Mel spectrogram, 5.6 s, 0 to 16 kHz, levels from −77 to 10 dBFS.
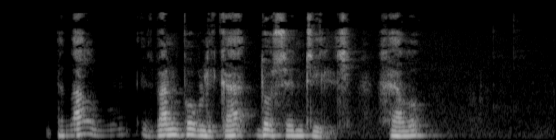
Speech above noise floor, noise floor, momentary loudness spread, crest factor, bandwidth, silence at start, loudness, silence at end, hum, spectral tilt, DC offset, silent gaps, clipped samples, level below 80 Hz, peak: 36 dB; -58 dBFS; 17 LU; 20 dB; 11.5 kHz; 0.6 s; -23 LUFS; 1.3 s; none; -4.5 dB/octave; under 0.1%; none; under 0.1%; -60 dBFS; -4 dBFS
